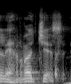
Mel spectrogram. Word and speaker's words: Les Roches: Que claro, cuando se lee en castellano es Les Roches, ¿eh? Sí. Y además para buscarlo en internet es mejor que se pronuncie con todas las letras, como digo yo.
